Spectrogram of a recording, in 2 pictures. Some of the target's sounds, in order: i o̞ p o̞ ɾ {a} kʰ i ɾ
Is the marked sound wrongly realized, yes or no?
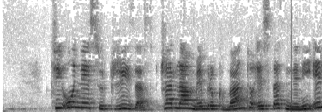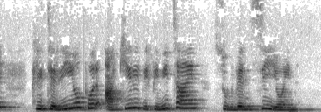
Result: no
